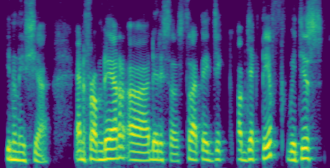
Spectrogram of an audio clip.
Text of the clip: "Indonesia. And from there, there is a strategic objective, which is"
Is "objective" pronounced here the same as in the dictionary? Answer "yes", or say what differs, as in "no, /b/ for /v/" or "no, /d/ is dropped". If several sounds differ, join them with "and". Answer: no, /f/ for /v/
